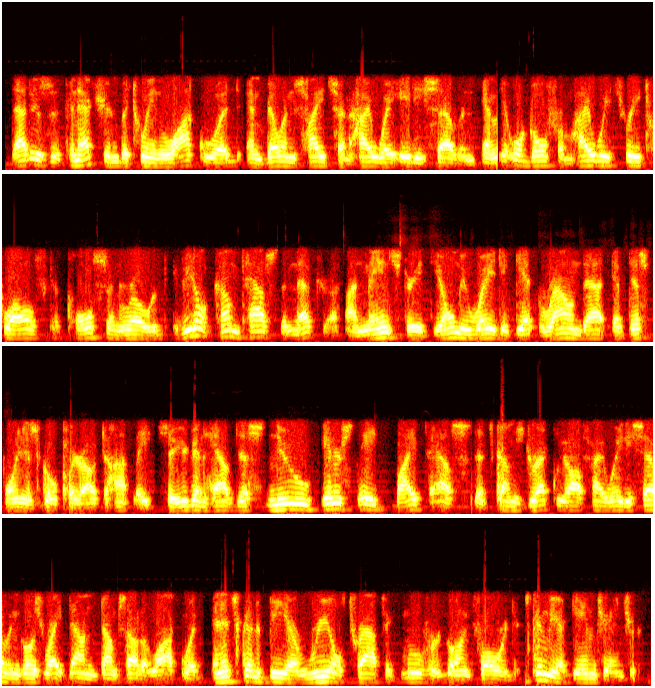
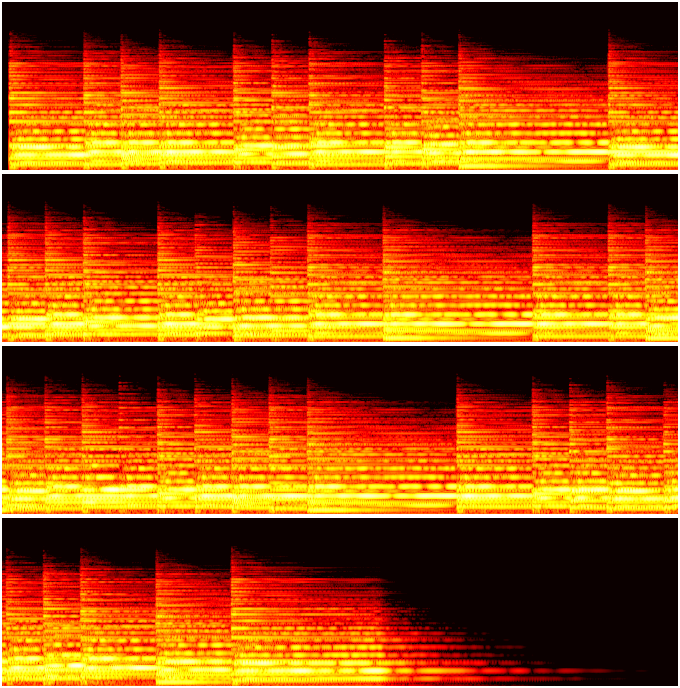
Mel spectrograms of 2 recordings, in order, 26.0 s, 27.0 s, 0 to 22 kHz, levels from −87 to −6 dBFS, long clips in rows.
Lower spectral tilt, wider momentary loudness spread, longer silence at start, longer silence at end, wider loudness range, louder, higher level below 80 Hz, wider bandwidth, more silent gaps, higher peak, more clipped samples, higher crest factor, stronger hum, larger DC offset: first, -9 dB/octave vs -7.5 dB/octave; about the same, 5 LU vs 3 LU; about the same, 0.1 s vs 0.05 s; second, 0.15 s vs 2.25 s; about the same, 2 LU vs 2 LU; about the same, -13 LUFS vs -15 LUFS; second, -60 dBFS vs -46 dBFS; second, 3.7 kHz vs 7.2 kHz; neither; about the same, 0 dBFS vs -2 dBFS; neither; about the same, 12 dB vs 14 dB; neither; second, under 0.1% vs 0.3%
